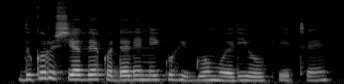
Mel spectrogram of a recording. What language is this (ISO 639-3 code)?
kik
